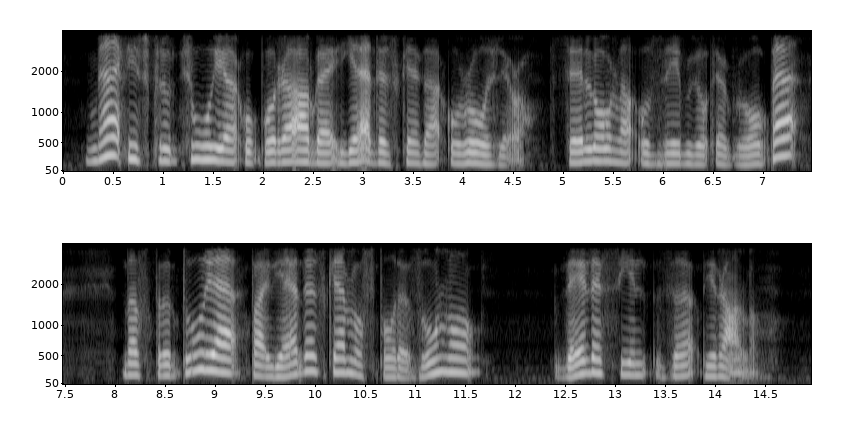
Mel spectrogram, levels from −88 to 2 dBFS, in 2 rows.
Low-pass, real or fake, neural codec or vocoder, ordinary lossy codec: 3.6 kHz; fake; autoencoder, 44.1 kHz, a latent of 192 numbers a frame, MeloTTS; none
